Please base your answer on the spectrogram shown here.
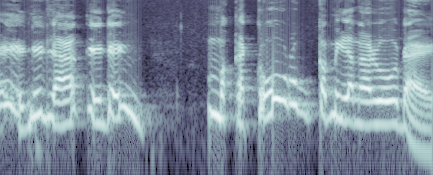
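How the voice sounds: Slow and slightly mellow, this is a put-on character voice. The pitch swings very widely.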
